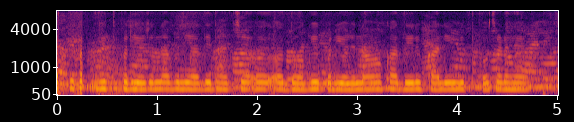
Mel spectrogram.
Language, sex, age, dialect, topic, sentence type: Hindi, female, 56-60, Awadhi Bundeli, banking, statement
